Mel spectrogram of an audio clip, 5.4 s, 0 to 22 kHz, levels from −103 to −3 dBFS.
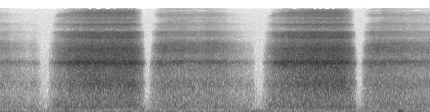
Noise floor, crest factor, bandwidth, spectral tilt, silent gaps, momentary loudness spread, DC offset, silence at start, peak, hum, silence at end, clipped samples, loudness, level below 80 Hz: -47 dBFS; 18 dB; 16 kHz; 0.5 dB/octave; none; 14 LU; under 0.1%; 0 s; -8 dBFS; none; 0 s; under 0.1%; -22 LUFS; -52 dBFS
